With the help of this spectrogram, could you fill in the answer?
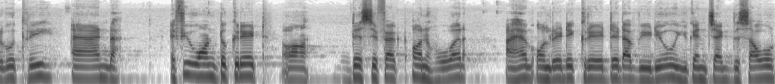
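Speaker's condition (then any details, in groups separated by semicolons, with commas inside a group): No condition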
